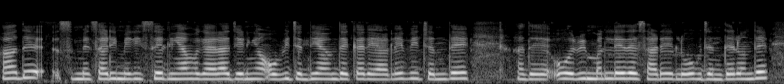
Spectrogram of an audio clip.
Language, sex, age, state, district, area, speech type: Dogri, female, 18-30, Jammu and Kashmir, Reasi, rural, spontaneous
